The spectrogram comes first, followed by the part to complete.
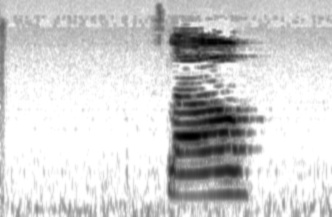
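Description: A dog gives one short, steady-pitched whine, about half a second long, a bit over a second in, begging for a person's food.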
